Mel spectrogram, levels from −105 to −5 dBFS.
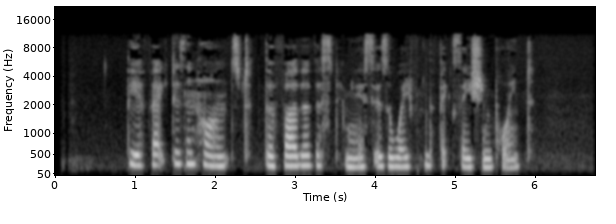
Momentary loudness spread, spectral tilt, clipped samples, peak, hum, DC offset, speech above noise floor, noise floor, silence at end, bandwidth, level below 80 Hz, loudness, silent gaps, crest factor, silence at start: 11 LU; -4 dB/octave; under 0.1%; -12 dBFS; none; under 0.1%; 38 dB; -70 dBFS; 0.8 s; 11.5 kHz; -86 dBFS; -33 LUFS; none; 22 dB; 0.95 s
